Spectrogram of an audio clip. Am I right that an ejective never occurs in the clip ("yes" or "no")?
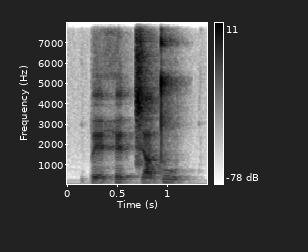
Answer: yes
